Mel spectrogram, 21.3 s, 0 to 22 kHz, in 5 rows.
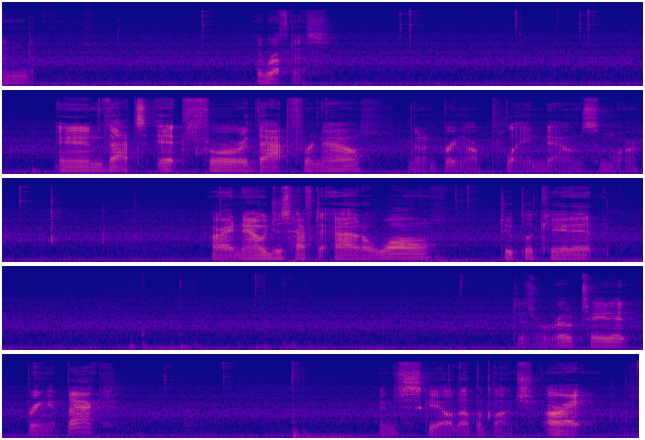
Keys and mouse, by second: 6.3-6.6 right drag, 8.8-10.1 middle drag, 10.5 right click, 11.3 shift+d, 13.6 r, 19.0 s.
